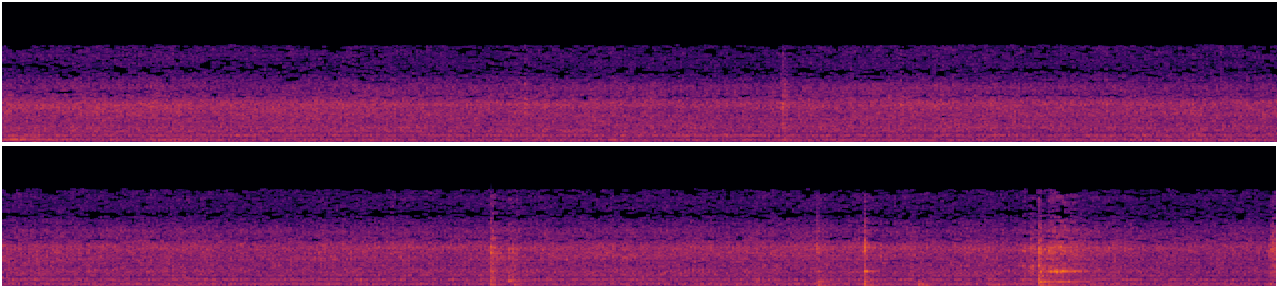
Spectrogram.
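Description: Ginger-garlic-green chilli paste and onion sizzling steadily in hot oil in a pressure cooker. A steel ladle stirs and scrapes through it, clinking against the pot a few times, most toward the end.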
